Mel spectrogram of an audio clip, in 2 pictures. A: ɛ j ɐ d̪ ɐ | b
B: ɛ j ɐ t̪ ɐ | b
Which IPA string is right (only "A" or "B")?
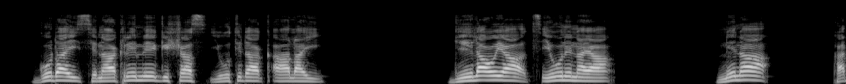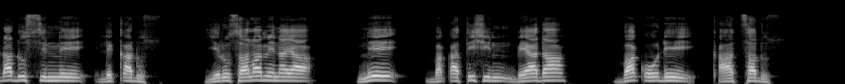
A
